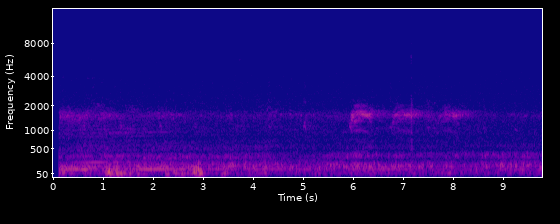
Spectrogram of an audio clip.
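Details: Greater White-fronted Geese give high, yelping two-note flight calls, clearest in a short burst late on, at a goose meadow near Søholt, over a steady low rumble of traffic or wind.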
